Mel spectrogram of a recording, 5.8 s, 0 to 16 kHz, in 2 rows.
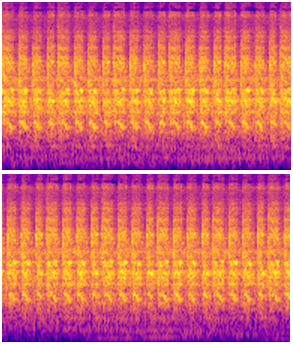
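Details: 2003 Kawasaki Z1000 unstarted for six years stored outside, mouse-infested: steady rapid cranking just under two beats a second with no catch or firing — prolonged cranking.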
